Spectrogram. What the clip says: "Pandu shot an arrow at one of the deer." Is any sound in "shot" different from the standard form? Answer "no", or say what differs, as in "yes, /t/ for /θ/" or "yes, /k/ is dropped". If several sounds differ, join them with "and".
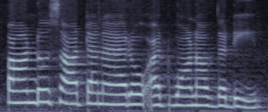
yes, /s/ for /ʃ/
